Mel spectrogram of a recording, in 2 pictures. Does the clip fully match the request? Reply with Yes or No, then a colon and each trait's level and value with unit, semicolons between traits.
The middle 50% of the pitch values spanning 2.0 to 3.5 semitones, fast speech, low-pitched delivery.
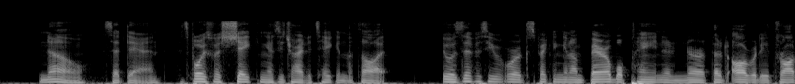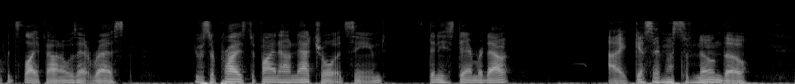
Yes: average, 2.9 semitones; fast, 225 wpm; low, 100 Hz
